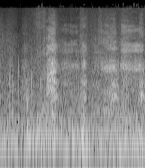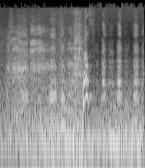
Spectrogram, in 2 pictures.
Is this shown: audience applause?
no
